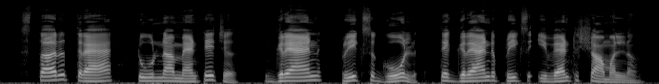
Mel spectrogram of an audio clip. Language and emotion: Dogri, neutral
